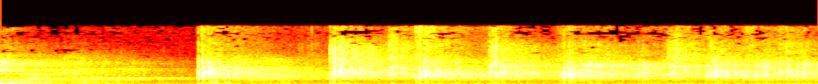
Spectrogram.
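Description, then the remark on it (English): An audience claps together, a dense wash of many hands with stronger accented beats roughly once a second, steady, with voices mixed in. “Those who are clapping, God is looking.”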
